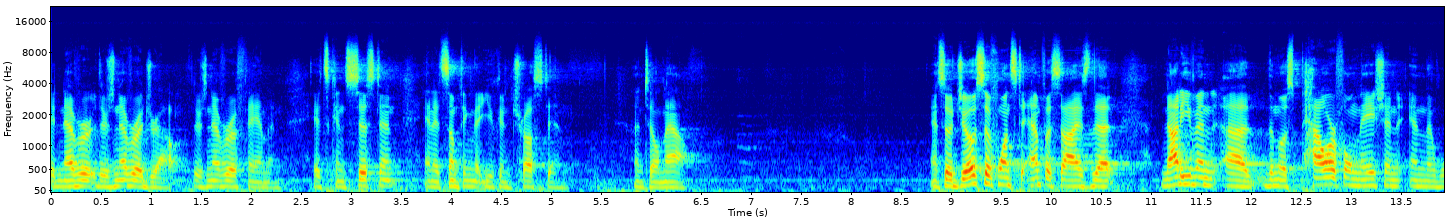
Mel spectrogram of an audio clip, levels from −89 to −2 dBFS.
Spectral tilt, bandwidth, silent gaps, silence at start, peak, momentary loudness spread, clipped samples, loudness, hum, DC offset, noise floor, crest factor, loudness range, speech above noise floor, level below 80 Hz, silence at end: -4 dB/octave; 16.5 kHz; none; 0 s; -8 dBFS; 16 LU; under 0.1%; -28 LUFS; none; under 0.1%; -59 dBFS; 22 dB; 14 LU; 31 dB; -52 dBFS; 0 s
